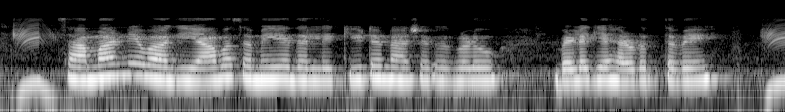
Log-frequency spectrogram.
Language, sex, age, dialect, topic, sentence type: Kannada, female, 36-40, Central, agriculture, question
